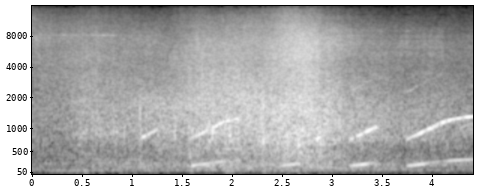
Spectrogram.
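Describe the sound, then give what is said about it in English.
Several police sirens wail with repeated rising sweeps over a steady roar of heavy traffic, moderately loud, as a police motorcade of black SUVs with lights on, a van, armored NYPD trucks, an ambulance and many police cars passes across the Brooklyn Bridge. “We've got black SUVs with the lights on, a van, armored NYPD trucks, an ambulance, tons of cop cars.”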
